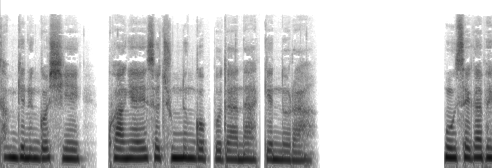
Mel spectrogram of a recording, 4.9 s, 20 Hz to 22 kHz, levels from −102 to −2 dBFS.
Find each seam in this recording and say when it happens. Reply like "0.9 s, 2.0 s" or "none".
none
